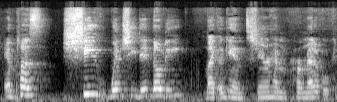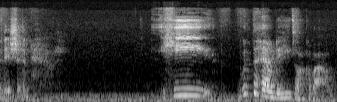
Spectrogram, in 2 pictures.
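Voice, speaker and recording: A woman's voice: fairly high pitch, animated, unhurried, reverberant, a little hiss or hum. A woman giving a casual reaction review of a reality show, talking bluntly with lots of fillers and some swearing. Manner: rambling, filler-heavy, blunt and profane.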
